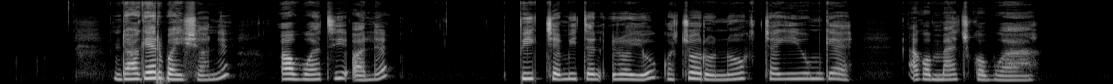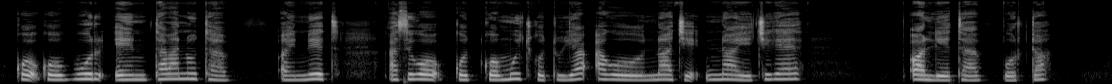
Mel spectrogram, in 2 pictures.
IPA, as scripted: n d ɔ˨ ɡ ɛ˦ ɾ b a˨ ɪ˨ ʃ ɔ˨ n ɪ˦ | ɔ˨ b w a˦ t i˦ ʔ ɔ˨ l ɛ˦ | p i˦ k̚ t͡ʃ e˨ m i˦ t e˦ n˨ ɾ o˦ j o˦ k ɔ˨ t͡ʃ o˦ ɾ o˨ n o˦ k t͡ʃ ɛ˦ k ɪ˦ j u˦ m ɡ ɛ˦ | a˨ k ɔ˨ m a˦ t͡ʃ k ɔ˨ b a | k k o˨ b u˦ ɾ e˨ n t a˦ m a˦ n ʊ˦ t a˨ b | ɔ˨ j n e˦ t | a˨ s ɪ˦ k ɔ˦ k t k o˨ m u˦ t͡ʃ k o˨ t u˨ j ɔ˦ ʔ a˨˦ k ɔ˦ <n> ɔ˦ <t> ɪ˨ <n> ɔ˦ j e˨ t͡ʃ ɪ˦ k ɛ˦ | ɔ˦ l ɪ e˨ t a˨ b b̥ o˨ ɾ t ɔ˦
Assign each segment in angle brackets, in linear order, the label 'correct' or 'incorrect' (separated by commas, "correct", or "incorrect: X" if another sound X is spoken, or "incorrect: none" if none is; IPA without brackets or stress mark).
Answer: correct, incorrect: t͡ʃ, correct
